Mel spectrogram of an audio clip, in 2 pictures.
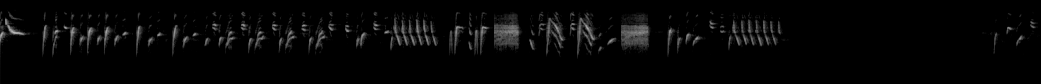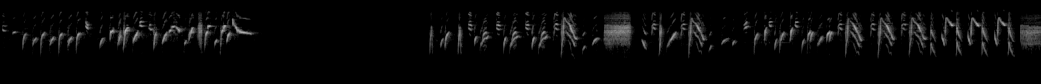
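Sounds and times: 
bird song with high chirps, down-slurred notes and quick trills: 0.0s - 8.4s, 9.6s - 13.1s, 14.4s - 20.8s.

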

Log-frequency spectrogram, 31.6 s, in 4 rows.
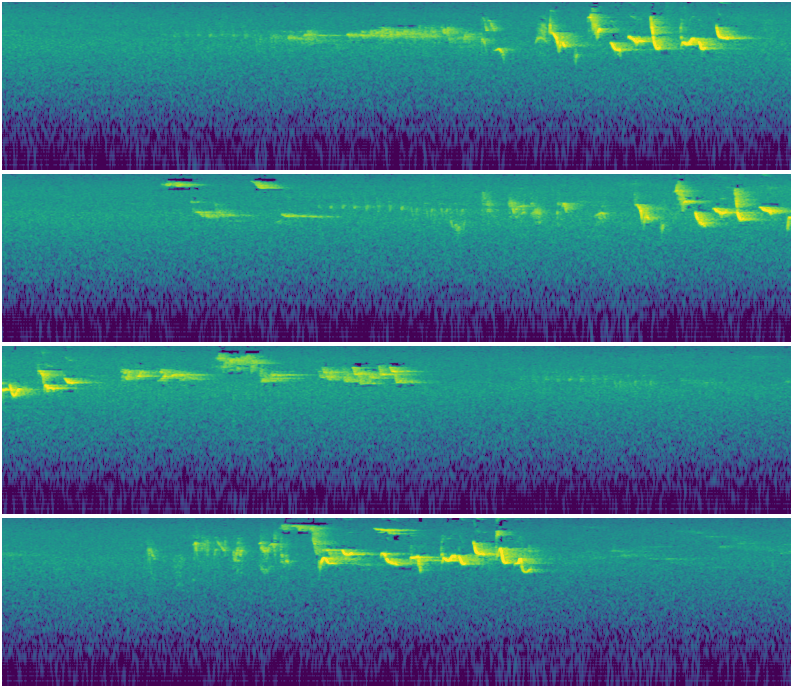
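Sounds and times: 
Eurasian Blackcap warbling and whistled song: 2.9s - 7.5s, 11.9s - 20.0s, 25.1s - 29.2s.

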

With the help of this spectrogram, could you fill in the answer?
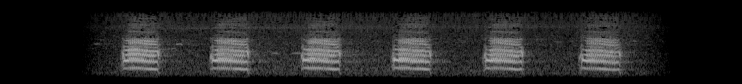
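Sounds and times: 
bird cawing: 1.2s - 6.4s.

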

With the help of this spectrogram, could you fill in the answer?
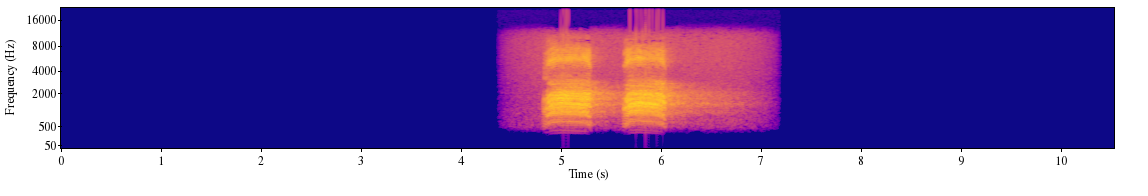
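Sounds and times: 
bird cawing: 4.8s - 7.0s.

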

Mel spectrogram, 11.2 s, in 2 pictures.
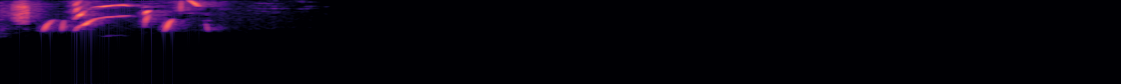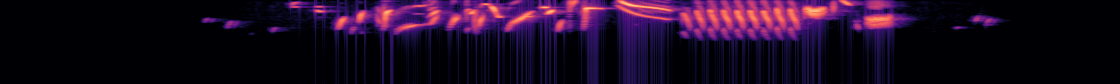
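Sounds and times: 
bird chirping: 0.0s - 1.2s, 6.6s - 10.7s.

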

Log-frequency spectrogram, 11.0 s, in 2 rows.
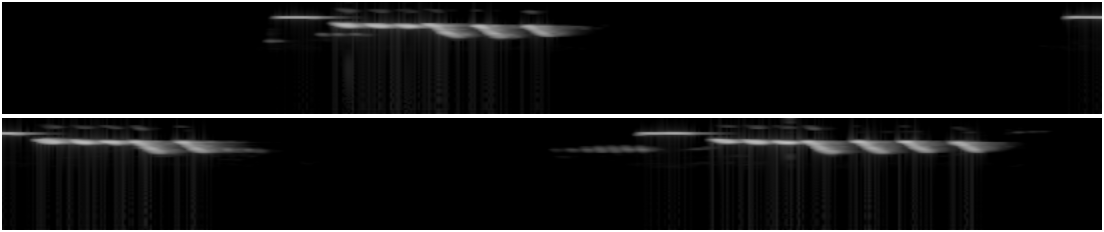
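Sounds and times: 
Eurasian blue tit calling: 1.4s - 2.8s, 5.4s - 6.8s, 8.4s - 10.5s.

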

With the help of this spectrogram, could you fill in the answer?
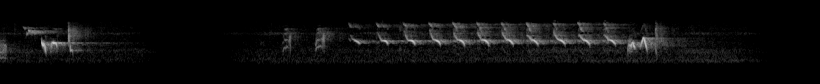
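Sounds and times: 
bird chirps and high thin whistles: 0.2s - 0.9s, 3.2s - 6.7s.

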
